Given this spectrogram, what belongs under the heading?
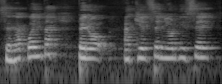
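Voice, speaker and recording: A woman preaching a sermon at a women's conference in a church hall, animated and often acting out the voices she quotes. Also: on the high side, a little slow, muffled recording. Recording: echoey room.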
